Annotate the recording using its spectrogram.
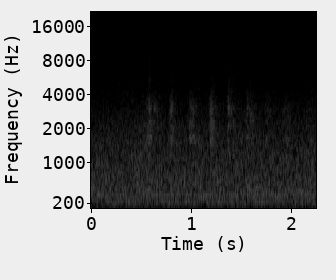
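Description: Near silence with a quick run of about six faint, light taps in the middle: a paintbrush dabbing on wet watercolour paper.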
